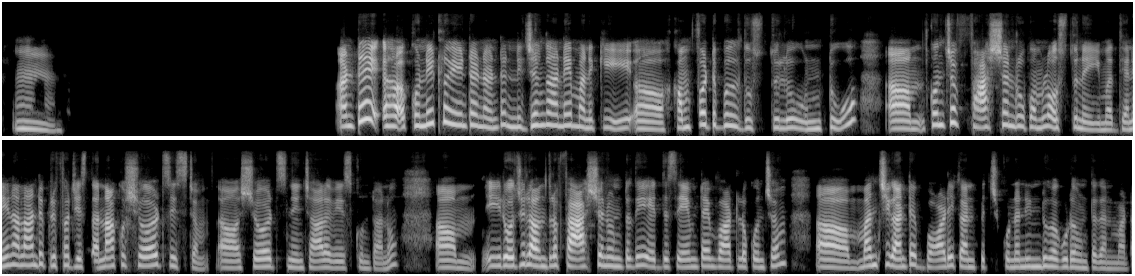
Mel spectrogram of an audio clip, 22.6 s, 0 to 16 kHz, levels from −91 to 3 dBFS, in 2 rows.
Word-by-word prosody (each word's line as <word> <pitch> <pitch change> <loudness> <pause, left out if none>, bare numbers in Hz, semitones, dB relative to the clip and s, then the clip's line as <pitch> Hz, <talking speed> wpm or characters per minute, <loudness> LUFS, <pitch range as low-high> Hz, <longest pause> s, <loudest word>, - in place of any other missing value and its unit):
హ్మ్. 190 -7 -5 2.8
అంటే 285 +9 +5 0.3
ఆహ్, 275 - +7
కొన్నిట్లో 345 +8 +3
ఏంటంటే, 300 -3 +2
అంటే 235 +8 -4
నిజంగానే 300 +4 +2
మనకి 240 -1 -2 0.3
ఆహ్, 200 -2 +2
కంఫర్టబుల్ 305 +5 +1
దుస్తులు 235 +1 -5
ఉంటూ 215 +4 -4 0.6
ఆహ్, 215 -1 +5 0.2
కొంచెం 320 +4 +3 0.2
ఫ్యాషన్ 265 +4 +4
రూపంలో 265 0 -2
వస్తున్నాయి, 220 -5 -4
ఈ - - -9
మధ్య. 180 +1 -7
నేను 260 +3 -1
అలాంటివి 255 +2 0
ప్రిఫర్ 245 -1 -5
చేస్తా. 195 -2 -4
నాకు 240 +3 0
షర్ట్స్ 245 0 -1
ఇష్టం. 185 -5 -9 0.2
ఆహ్, 180 0 -2
షర్ట్స్ 210 -1 -3
నేను 185 -1 -7
చాలా 190 +1 -1
వేసుకుంటాను. 170 +1 -10 0.5
ఆహ్, 190 -3 -1 0.3
ఈ - - -3
రోజుల్లో 250 +2 +4
అందులో 235 +2 -4
ఫ్యాషన్ 220 +4 +5
ఉంటది. 220 +3 -4
అట్ 205 - -15
ది 205 - -8
సేమ్ 205 0 -2
టైమ్ 220 -1 -3
వాటిలో 200 0 -2
కొంచెం 205 +5 -4 0.5
ఆహ్, 190 -3 +4 0.2
మంచిగా 245 -1 +4
అంటే, 245 +6 -2 0.2
బాడీ 205 +4 -1
కనిపించకుండా 200 0 -6
నిండుగా 215 +1 -3
కూడా 200 -1 -4
ఉంటదనమాట. 165 -4 -10
225 Hz, 135 wpm, -21 LUFS, 200-255 Hz, 2.8 s, ఆహ్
